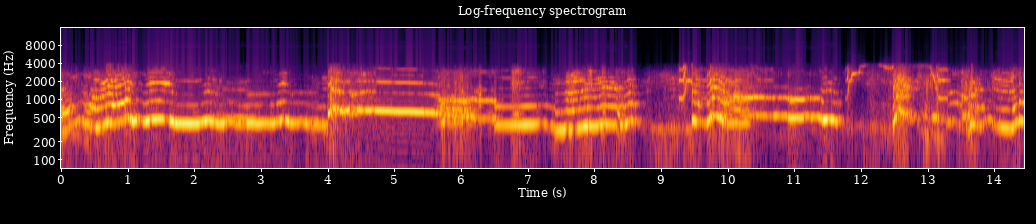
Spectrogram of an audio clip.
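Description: A Rhodesian Ridgeback howls steadily, holding mournful notes that bend up and down like singing. Brief yelps and breaks cut between the longer drawn-out phrases.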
